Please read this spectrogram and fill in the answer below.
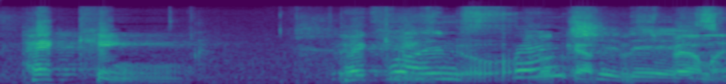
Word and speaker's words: Peking: i would say that peking is a cantonese pronunciation okay so it's not peaking basically it's pecking in french it is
